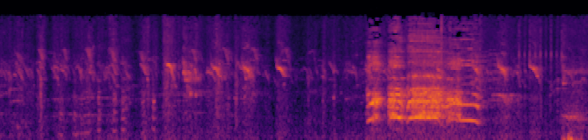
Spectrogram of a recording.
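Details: Decoy cockerel crossbred with wild junglefowl, yellow-line type, crows once for about a second and a half, coarse and loud, over a busy chorus of small chirping birds and a low thump at the end.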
